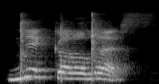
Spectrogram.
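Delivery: NICHOLAS in three loud, slow beats; syllable by syllable. Shown as a demonstration. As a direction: clap out NICH, O, LAS in NICHOLAS. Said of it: "has three syllables".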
